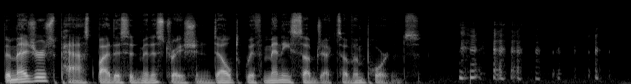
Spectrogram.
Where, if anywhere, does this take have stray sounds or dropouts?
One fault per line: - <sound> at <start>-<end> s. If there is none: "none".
- laugh at 4.6-6.1 s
